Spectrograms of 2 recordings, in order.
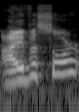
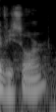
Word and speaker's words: Ivysaur: Is it Ivasaur or is it Ivysaur? It's definitely Ivysaur. It is. I asked the question, I realized it's Ivysaur.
